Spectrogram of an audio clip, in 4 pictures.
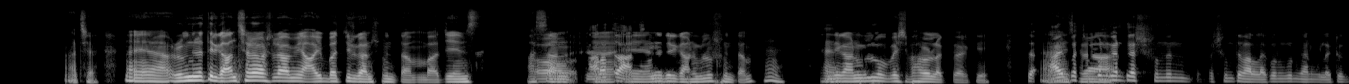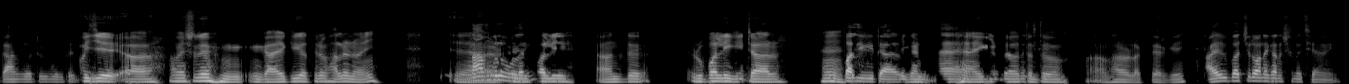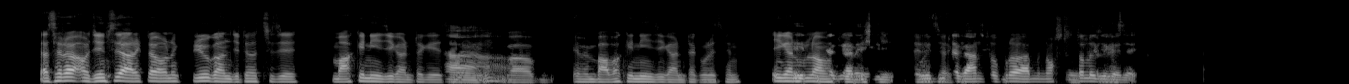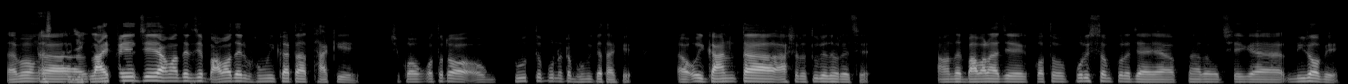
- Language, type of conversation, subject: Bengali, unstructured, আপনার প্রিয় বাংলা গান কোনটি, আর কেন?
- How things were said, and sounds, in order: other background noise; tapping; unintelligible speech; "এগুলা" said as "এগলা"; unintelligible speech; unintelligible speech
